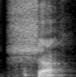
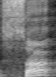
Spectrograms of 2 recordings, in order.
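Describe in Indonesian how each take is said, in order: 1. Konsonannya bunyi 'sh'. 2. Konsonannya bunyi 's' biasa. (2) "bukan sa"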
